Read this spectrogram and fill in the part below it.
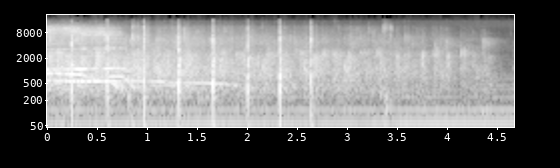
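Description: Applause from the audience at the UCLA Master of Social Science commencement ceremony for 2024 graduates, a fairly quiet scattered patter with a few sharp individual claps, fading over a few seconds.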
